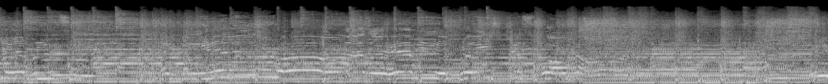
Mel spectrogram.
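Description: Live rock band playing: electric guitar, electric bass and drum kit, with a lead line gliding up and down in pitch over steady bass and cymbals.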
